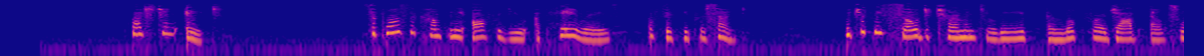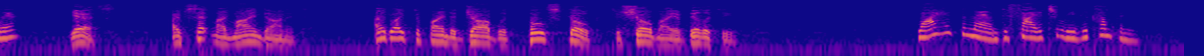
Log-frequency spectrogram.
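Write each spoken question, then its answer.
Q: Why has the man decided to leave the company?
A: He wants a job with full scope to show his ability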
